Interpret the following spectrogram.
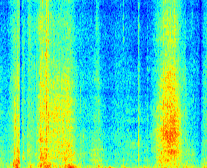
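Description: Handling noise: rubs and knocks as the phone camera and a cardboard package are moved about, with the loudest rub a little over three seconds in.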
